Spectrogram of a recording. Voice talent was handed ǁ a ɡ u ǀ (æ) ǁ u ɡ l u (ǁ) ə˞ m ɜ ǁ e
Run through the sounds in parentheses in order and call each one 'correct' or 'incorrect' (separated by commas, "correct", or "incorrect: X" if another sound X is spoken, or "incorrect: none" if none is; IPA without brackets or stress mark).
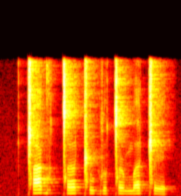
incorrect: ɜ, incorrect: ǀ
